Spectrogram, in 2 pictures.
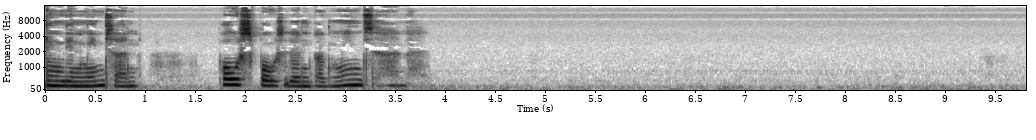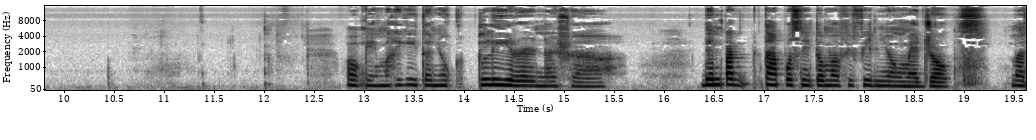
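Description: A young woman talks calmly and close by, in short bursts with pauses.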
